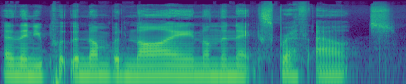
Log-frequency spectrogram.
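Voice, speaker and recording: A woman leading a guided meditation in a gentle, soothing, unhurried manner with long pauses. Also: fairly low pitch, sing-song, clean tone.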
